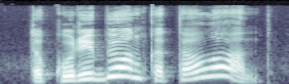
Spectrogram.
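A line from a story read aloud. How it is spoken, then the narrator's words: Mother's exclamation. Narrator (Russian): воскликнула мама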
